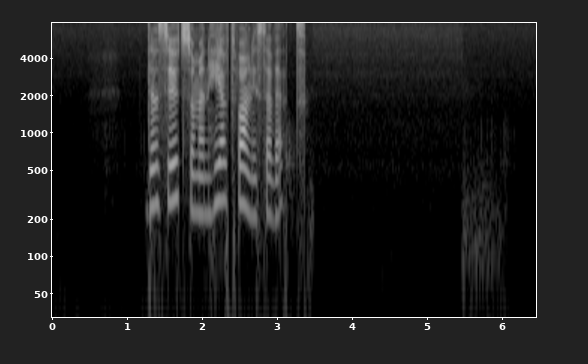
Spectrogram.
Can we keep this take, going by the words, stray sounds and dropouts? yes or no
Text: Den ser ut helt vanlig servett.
no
